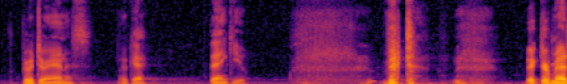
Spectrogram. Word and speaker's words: Punta Arenas: While stationed in the coastal town, I'm going to have to pronounce this right, Punta Arenas?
